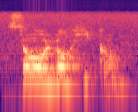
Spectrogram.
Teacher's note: Notice the G also makes the English H sound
